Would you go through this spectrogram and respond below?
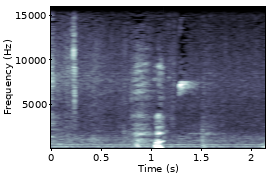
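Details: Defensive honey bees, possibly Africanized, swarm at a tree-hole colony in St. Johns, Florida, stinging the beekeeper about six times, recorded on a phone. A continuous busy buzzing drone is punctuated by a few soft thumps and knocks.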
